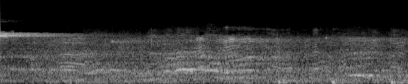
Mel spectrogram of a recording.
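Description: A referee's whistle blows one short, high blast of under a second, followed by the voices of people talking around the mat and a few dull thuds.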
